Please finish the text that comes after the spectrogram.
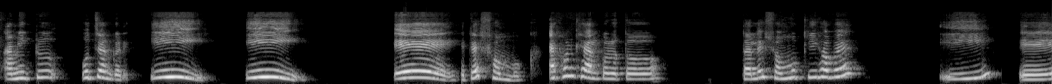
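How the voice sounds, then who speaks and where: A woman with a high voice teaches an exam-prep grammar lecture. She talks briskly and informally, with a teasing edge. She drills each sound by repeating it and fires questions she answers herself.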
